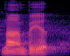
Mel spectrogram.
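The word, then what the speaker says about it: Nam Việt: country you'll hear about it's not Vietnam it's non-vit in this case and it's just a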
